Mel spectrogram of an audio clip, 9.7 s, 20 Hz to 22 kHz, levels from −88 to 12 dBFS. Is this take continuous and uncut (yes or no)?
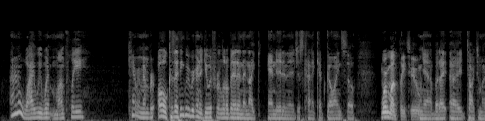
yes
